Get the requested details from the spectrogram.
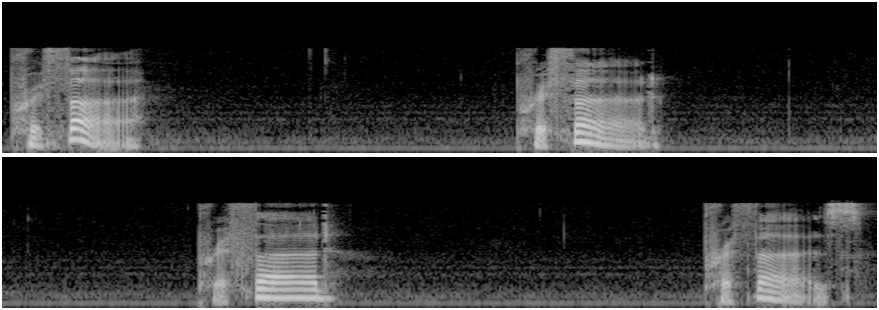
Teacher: the second syllable is the stressed syllable you can see from that mark at the top in the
